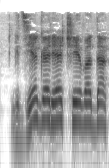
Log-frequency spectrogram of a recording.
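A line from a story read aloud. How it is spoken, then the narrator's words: Shouting. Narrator (Russian): кричал Броуди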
